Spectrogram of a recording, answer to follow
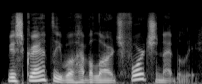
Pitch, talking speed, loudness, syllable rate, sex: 130 Hz, 265 wpm, -18 LUFS, 8.2 syllables/s, male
